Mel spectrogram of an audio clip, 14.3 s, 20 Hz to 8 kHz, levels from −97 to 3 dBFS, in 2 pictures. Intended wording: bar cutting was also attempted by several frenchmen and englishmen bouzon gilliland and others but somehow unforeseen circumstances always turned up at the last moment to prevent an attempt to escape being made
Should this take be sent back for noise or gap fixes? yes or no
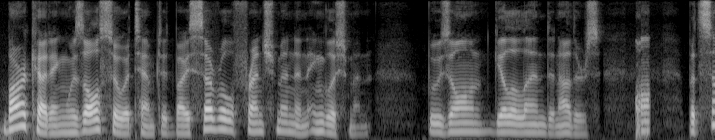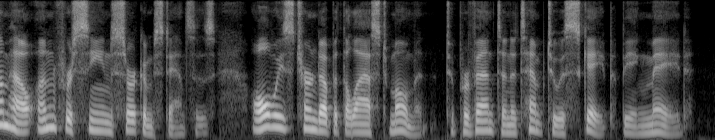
yes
